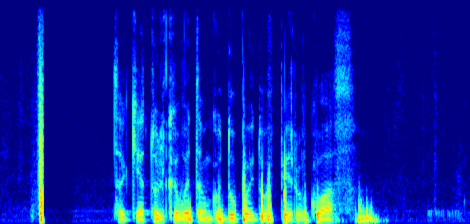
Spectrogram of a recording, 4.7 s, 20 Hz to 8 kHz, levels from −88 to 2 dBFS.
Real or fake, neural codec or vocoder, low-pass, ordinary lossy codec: real; none; none; none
